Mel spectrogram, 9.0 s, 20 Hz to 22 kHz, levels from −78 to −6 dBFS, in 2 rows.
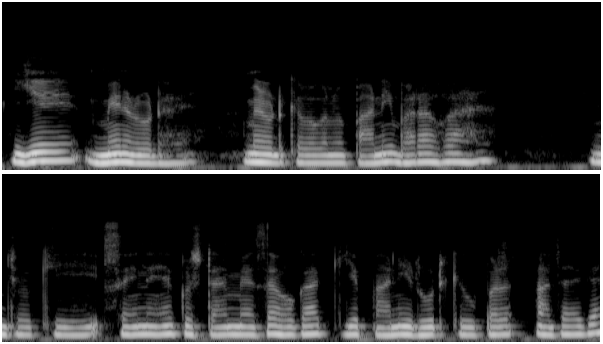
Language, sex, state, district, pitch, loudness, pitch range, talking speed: Maithili, male, Bihar, Supaul, 150 Hz, -28 LUFS, 140-155 Hz, 205 wpm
